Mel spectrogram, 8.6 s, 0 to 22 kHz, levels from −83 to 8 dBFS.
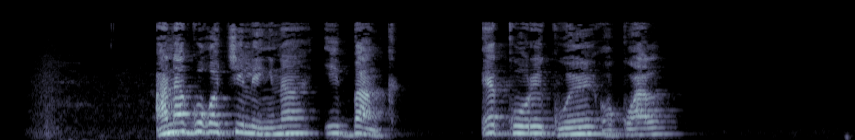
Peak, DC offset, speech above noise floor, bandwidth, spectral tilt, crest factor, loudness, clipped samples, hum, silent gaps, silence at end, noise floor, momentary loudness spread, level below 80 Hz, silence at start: -2 dBFS; under 0.1%; 58 dB; 11.5 kHz; -5 dB/octave; 22 dB; -22 LUFS; under 0.1%; none; none; 1.85 s; -80 dBFS; 12 LU; -66 dBFS; 1.55 s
